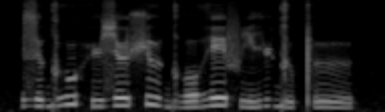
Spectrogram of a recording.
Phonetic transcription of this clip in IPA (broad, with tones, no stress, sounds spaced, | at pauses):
z ɯ˨ ɡ ɦ u˦ h y˨ z ø˦ ʃ ɯ˦˨ ɡʱ o˨ ɦ e˦ f i˨ j y˦ ɡ ɯ˨ pʼ ɯ˦˨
